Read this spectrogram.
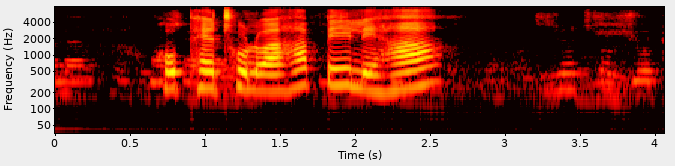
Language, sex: Southern Sotho, female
